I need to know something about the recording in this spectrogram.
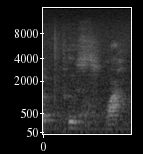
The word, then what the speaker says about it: repoussoir: Then there's another little dark in the foreground that we call a repoussoir. That's pronounced correctly. You go, repoussoir, you know.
